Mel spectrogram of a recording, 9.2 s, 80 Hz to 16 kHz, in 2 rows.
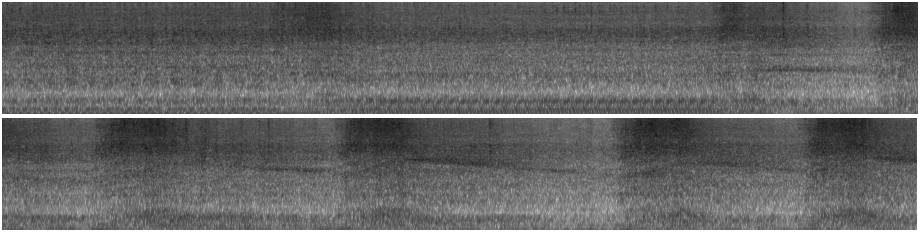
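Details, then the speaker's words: Chevy small-block 350 V8 rat rod with a newly installed, broken-in turbo cam: crisp, lumpy idle that picks up cleanly through sharp throttle blips and settles back. Normal idle and revving, sounds healthy and strong. "we finished the rat rod up with a cam swap last night and we got it all broken i'm going to do one more little start up and just kind of show you guys what it sounds like"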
